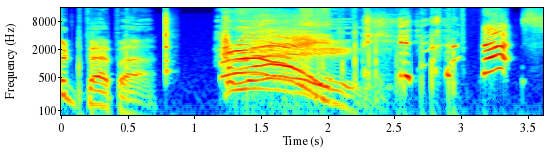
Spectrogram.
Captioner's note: giggles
